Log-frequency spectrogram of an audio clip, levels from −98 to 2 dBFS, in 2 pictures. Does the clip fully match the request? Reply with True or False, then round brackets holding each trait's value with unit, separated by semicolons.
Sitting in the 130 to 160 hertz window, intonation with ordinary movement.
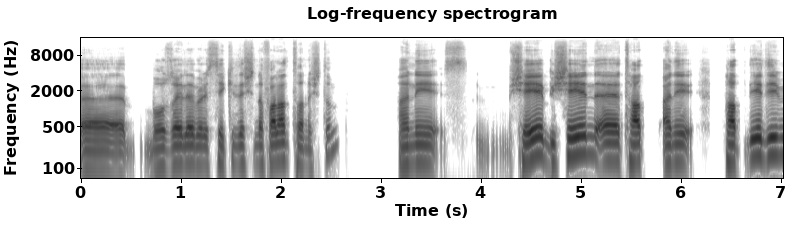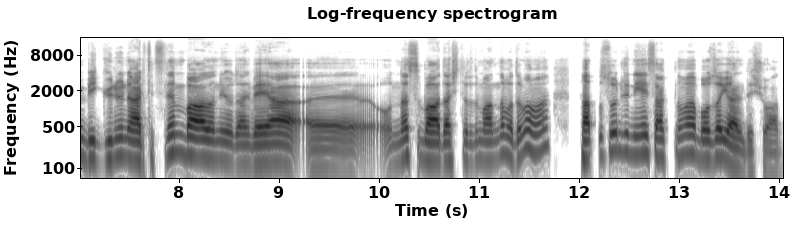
True (135 Hz; 4.6 semitones)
